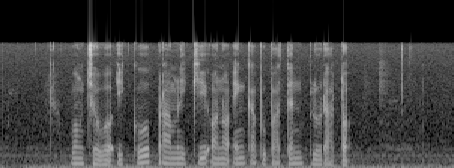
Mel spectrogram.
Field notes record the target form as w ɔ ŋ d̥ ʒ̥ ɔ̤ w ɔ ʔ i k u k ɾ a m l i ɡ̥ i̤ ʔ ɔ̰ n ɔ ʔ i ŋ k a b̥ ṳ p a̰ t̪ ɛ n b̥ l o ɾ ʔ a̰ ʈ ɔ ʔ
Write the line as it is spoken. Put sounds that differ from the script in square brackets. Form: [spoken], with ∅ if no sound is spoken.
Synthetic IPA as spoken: w ɔ ŋ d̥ ʒ̥ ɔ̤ w ɔ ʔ i k u [p] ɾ a m l i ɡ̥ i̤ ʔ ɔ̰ n ɔ ʔ [ɪ] ŋ k a b̥ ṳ p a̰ t̪ ɛ n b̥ l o ɾ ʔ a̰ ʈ ɔ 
